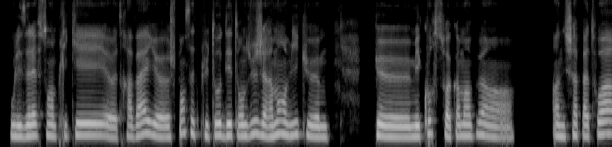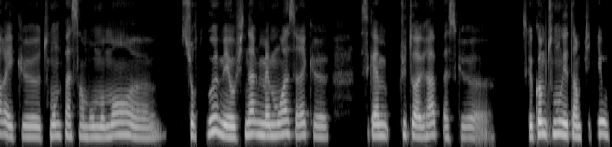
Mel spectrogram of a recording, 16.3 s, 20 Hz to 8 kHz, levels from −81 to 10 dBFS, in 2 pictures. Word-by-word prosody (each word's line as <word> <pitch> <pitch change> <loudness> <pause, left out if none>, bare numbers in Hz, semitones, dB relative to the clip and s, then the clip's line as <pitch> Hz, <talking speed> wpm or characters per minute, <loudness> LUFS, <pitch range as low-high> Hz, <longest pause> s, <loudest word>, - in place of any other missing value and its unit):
où - - +1
les 175 0 +1
élèves 185 0 +3
sont 190 0 -3
impliqués, 190 +1 +1
heu, 160 -2 0
travaillent, 190 +5 -1
heu, 165 -1 +2
je 170 +1 -7
pense 220 +5 -6
être 210 -1 -3
plutôt 195 0 -1
détendue. 185 +1 0
J'ai 195 -3 +1
vraiment 190 +5 +1
envie 200 +1 -1
que, 180 -4 0
mmh, 165 0 -2 0.6
que 170 -3 +4
mes 170 0 +3
cours 220 +4 -4
soient 175 -3 -1
comme 180 +1 -2
un 185 0 +1
peu 200 - -5
un 165 - -3 0.5
un 180 -1 0
échappatoire, 190 +4 -1
et 175 -2 0
que 170 -1 -1
tout 160 +3 -10
le 185 - +2
monde 185 -1 -5
passe 185 -1 -3
un 170 - -2
bon 165 0 -1
moment, 185 +3 +1
heu, 155 -1 -5 0.3
surtout 210 +4 -3
eux, 255 - +5
mais 180 -6 +5
au 165 - +5
final 205 +5 0
même 185 -2 +4
moi. 200 +4 +2
C'est 205 -3 -5
vrai 190 +2 0
que 170 -4 -4 0.4
c'est - - -16
quand 185 - +3
même 185 -1 +2
plutôt 195 -1 -2
agréable, 185 +4 0
parce 165 -1 -6
que, 165 - -9
heu, 160 0 -6 0.5
parce - - -20
que - - +3
comme 210 +2 +6
tout 210 - -4
le 215 - +4
monde 210 - +6
est 190 -1 +3
impliqué, 175 +4 0
185 Hz, 235 wpm, -23 LUFS, 170-195 Hz, 0.6 s, comme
